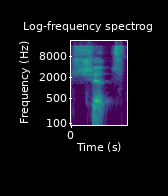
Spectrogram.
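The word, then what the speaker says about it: Schits: It's called Shits Plumbing. But it's not spelled like S-H-I-T-S. It's spelled like shits. S-H-S-C-H-I-T-S.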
